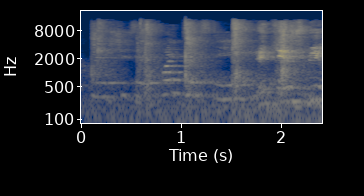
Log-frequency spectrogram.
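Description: Rhythmic hand clapping and stomping keeping time to a sung drinking song, in a short gap between sung lines, with brief snatches of voices. The strikes fall about every half second.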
